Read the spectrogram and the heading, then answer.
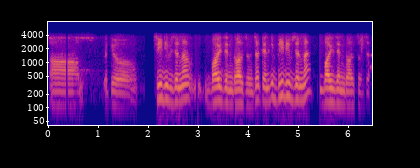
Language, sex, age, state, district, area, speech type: Nepali, male, 45-60, West Bengal, Kalimpong, rural, conversation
